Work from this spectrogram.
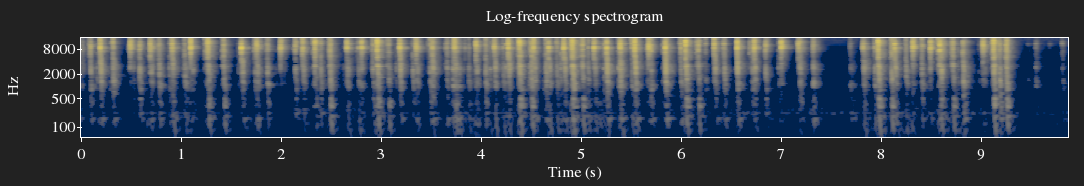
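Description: Fingertips type fast on the keycaps of a full-size pink plastic AUKEY mechanical gaming keyboard with an RGB backlight, clicky blue switches and a hollow case. It makes a rapid, steady stream of sharp, bright clicks over a low, hollow thump. The typing briefly pauses near the end and then trails off.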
